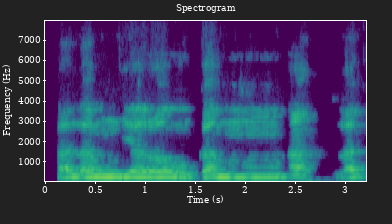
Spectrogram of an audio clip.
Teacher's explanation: mim sukun bertemu hamzah ya. Izhar safawi.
